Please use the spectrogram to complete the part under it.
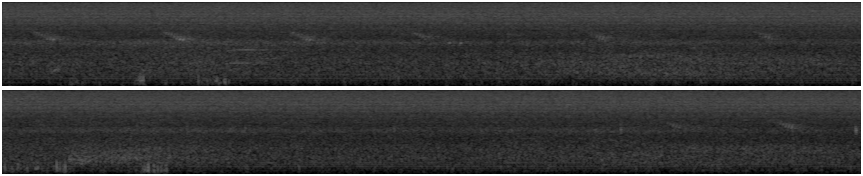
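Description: Wind blows softly through bare trees outdoors.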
